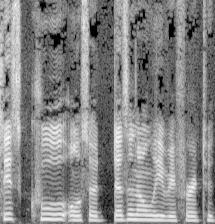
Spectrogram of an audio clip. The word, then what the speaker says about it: 구: And the sound, pronunciation is 구.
